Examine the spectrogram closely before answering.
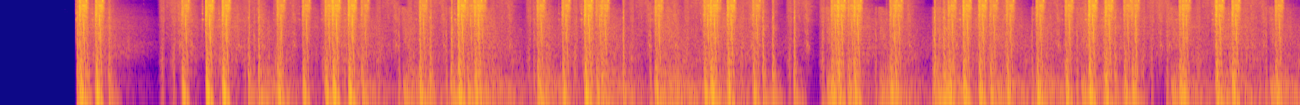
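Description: Game weapons fire in rapid bursts of shots.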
